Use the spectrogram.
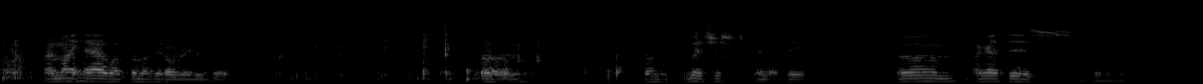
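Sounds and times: person speaking: 0.0s - 2.8s, 4.4s - 8.2s, 8.9s - 11.4s
faint ticks: 0.0s - 12.0s.

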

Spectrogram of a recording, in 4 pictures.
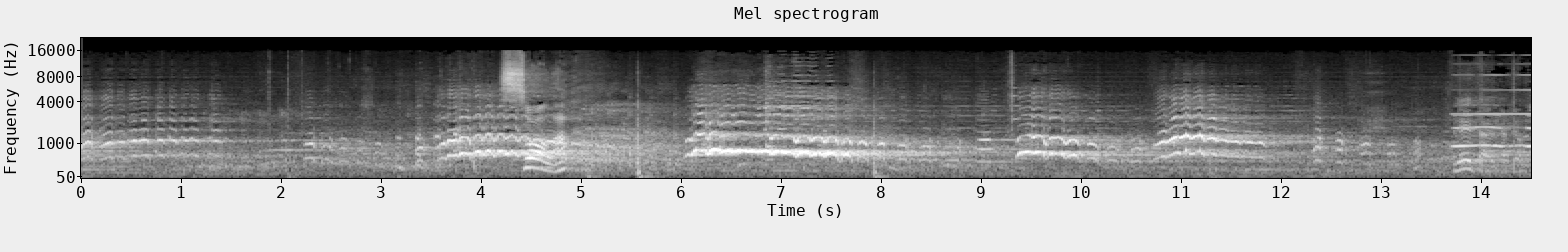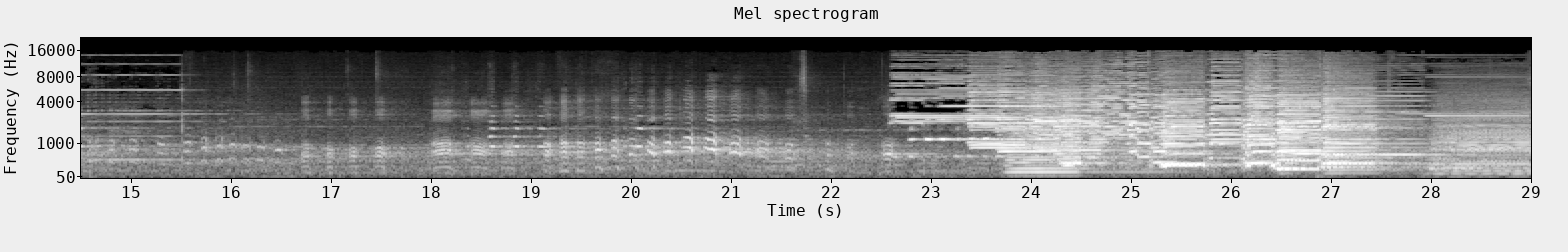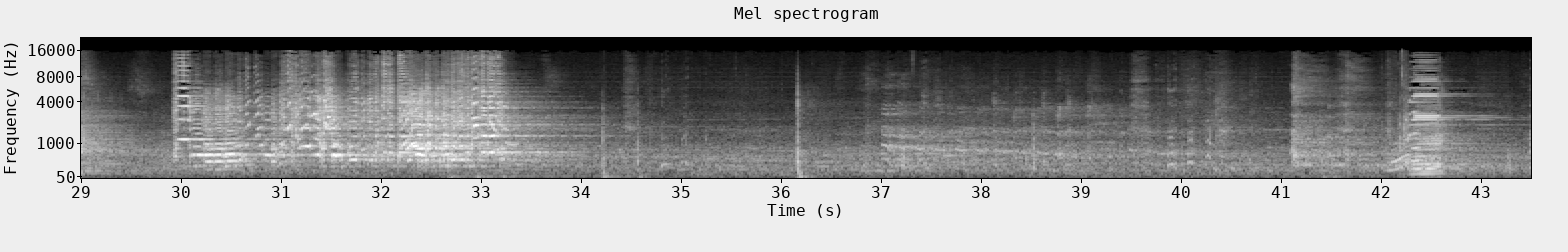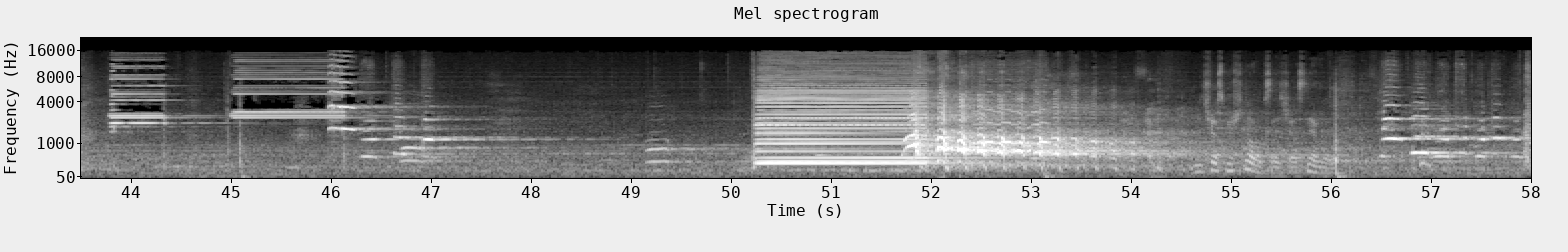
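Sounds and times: violin bayan and flute trio: 42.2s - 43.1s, 56.5s - 58.0s.

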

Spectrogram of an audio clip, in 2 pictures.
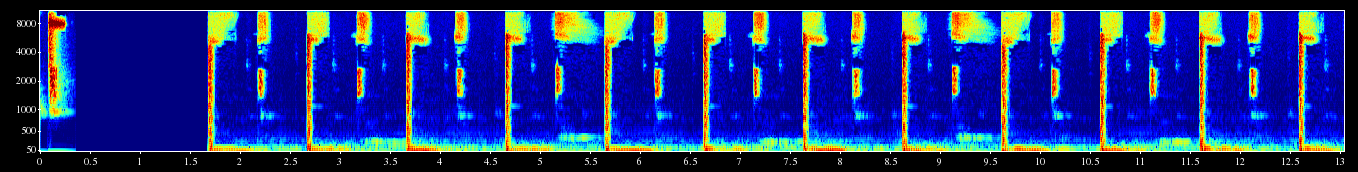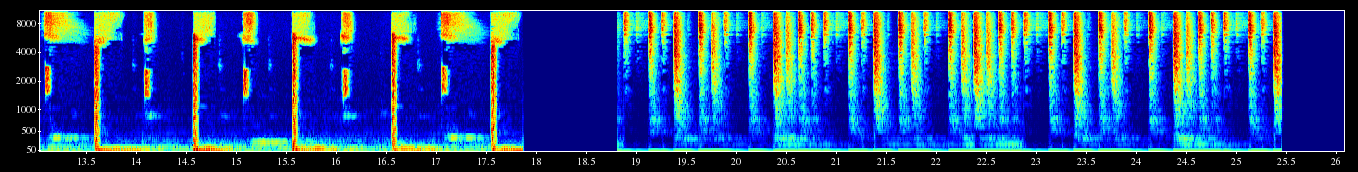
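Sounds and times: electronic drum loop: 1.7s - 17.9s, 18.8s - 25.5s.

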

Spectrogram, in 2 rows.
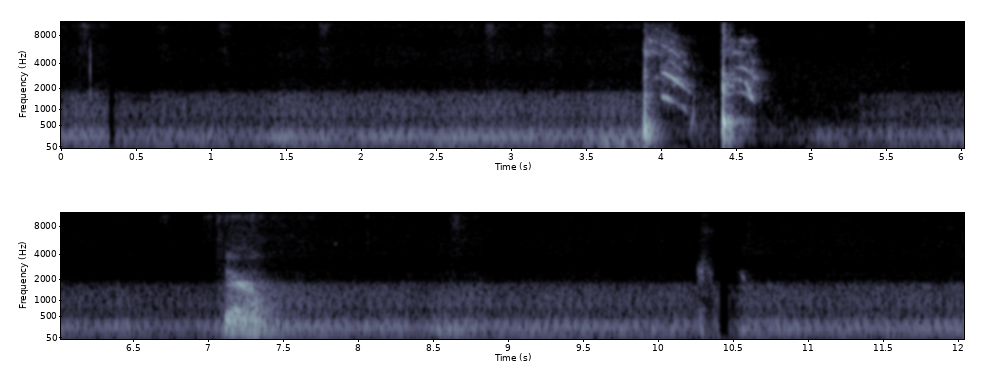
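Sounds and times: low room hum: 0.0s - 12.0s
person coughing: 3.9s - 4.7s.

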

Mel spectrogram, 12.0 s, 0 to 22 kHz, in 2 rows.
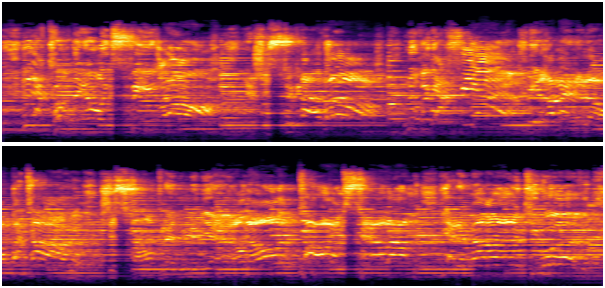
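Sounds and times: instrumental backing: 0.0s - 12.0s
man singing: 0.0s - 12.0s.

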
